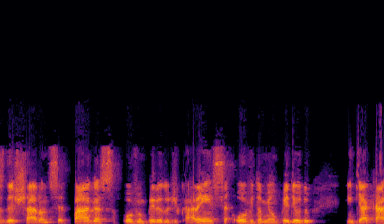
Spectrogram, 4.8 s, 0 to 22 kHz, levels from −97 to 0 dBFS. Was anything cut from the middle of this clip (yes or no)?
no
